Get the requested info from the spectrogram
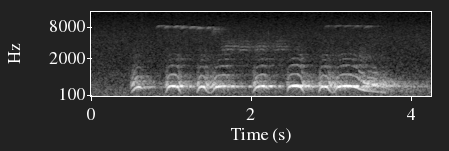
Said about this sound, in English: That, of course, is Strix Varia, the barred owl. I'll play it again. See if you can hear it saying, "Who cooks for you? Who cooks for you all?"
